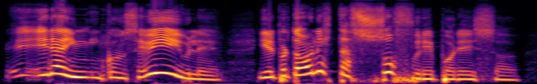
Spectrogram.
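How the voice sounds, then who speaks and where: Young man, Rioplatense Argentine accent, hesitant, bright crisp voice, dry studio sound. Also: sits high, huge pitch swings, normal speed, no echo. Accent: Rioplatense Argentine Spanish. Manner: hesitant, repeats and restarts words. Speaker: literary radio show co-host. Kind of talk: casual radio book commentary.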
